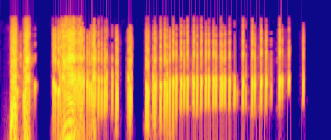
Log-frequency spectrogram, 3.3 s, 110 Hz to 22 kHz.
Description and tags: Sound was recorded with a PlayStation Eye and edited with Audacity.
METADATA:
Title: Fart #4
Album: Fart Sound Collection
Year: 2014
#: 4
Genre: Other
OTHER:
Size: 572 KB
flatulation, realistic, explosion, fart, flatulence, weird, gas, poot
